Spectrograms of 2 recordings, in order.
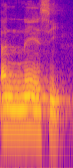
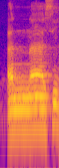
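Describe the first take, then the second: First: The long vowel is tilted toward 'e'. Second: The long vowel is a plain open 'a'. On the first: This is the reading of one transmitter. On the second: This is the usual reading.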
